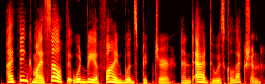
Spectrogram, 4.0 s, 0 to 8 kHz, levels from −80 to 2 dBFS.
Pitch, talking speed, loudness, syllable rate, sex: 225 Hz, 225 wpm, -19 LUFS, 5.4 syllables/s, female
